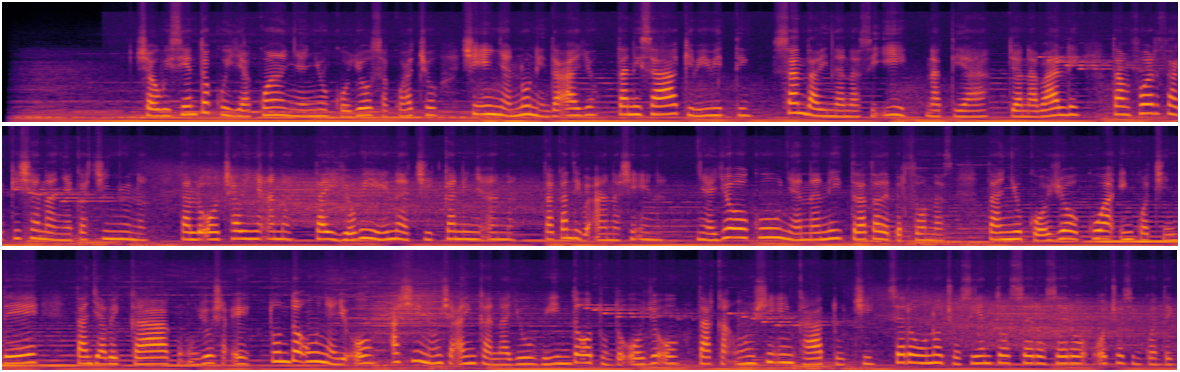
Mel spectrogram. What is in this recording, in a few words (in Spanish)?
mixteco de guerrero del este medio; Trata Laboral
